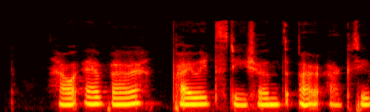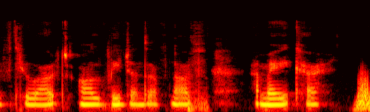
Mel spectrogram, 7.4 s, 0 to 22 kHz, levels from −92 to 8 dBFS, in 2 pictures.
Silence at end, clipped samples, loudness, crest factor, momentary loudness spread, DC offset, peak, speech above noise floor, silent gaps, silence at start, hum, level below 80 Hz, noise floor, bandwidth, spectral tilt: 0 s; under 0.1%; -26 LUFS; 18 dB; 12 LU; under 0.1%; -8 dBFS; 36 dB; none; 0.55 s; none; -52 dBFS; -62 dBFS; 11 kHz; -7.5 dB/octave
